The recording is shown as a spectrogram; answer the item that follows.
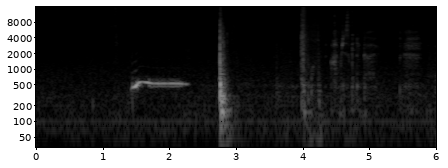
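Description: A woman's short hummed "mmm", held on one pitch for under a second, then a single sharp knock about a second later, followed by faint whispering and small clicks.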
